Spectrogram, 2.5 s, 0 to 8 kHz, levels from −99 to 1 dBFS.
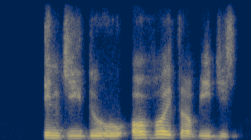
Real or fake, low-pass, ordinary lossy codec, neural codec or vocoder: fake; 7.2 kHz; Opus, 24 kbps; codec, 16 kHz, 1.1 kbps, Voila-Tokenizer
